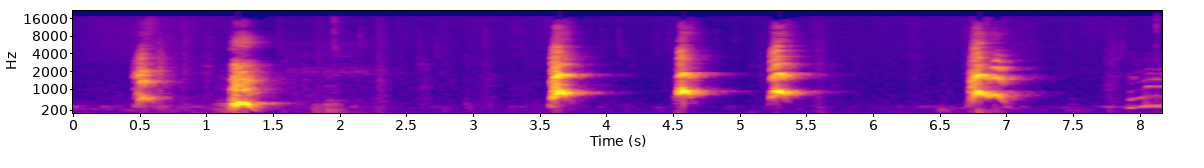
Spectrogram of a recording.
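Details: Dobermann puppy scared of a stuffed toy, giving short sharp barks in small spaced bursts, sometimes two close together with gaps of a second or more between.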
